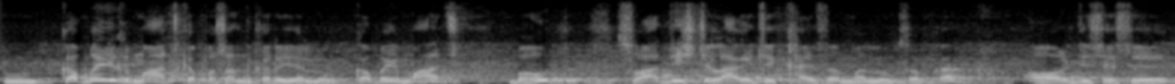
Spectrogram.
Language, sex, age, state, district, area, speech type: Maithili, male, 30-45, Bihar, Supaul, rural, spontaneous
